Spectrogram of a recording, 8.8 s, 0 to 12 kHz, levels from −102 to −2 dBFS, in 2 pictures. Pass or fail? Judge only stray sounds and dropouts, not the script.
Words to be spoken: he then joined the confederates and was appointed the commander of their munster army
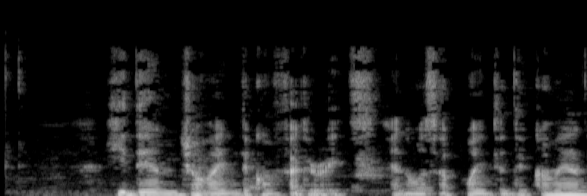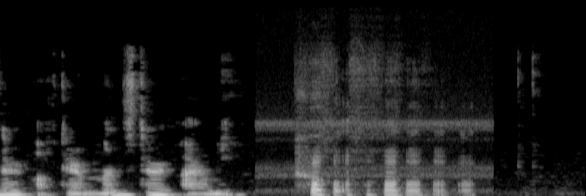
fail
